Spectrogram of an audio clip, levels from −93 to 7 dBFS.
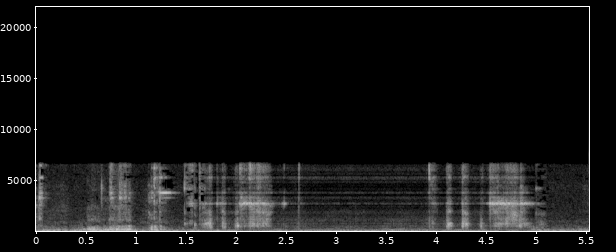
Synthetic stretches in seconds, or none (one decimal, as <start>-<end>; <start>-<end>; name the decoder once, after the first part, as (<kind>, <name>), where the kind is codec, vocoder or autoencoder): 1.7-5.0 (codec, SNAC)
